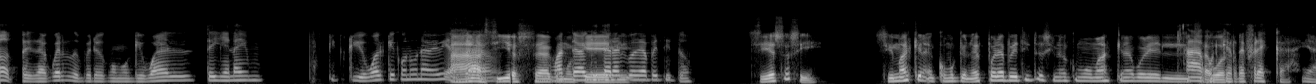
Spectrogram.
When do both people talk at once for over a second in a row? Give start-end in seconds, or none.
4.5-6.4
